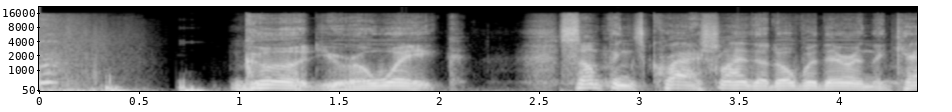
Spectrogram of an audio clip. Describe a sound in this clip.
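A middle-aged man speaks loudly and gruffly, close by.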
